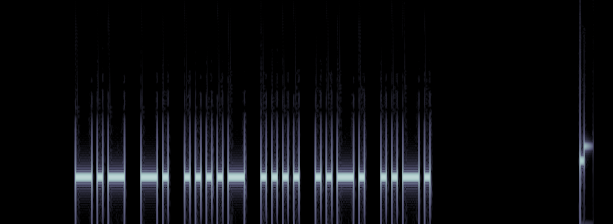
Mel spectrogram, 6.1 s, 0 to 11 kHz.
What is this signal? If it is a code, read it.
Morse code, heard as a keyed tone, about 22 wpm, 700 Hz. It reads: KN4HFF
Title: USA Call Signs 22wpm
